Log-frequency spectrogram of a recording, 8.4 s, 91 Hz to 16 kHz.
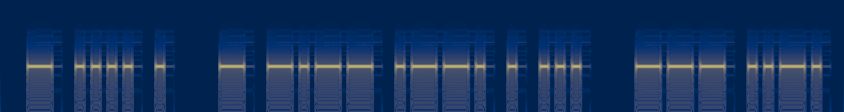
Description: Morse code, heard as a keyed tone, about 15 wpm, 750 Hz. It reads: THE TYPES OF
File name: cwa / W1AW-Level2 / 15WPM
